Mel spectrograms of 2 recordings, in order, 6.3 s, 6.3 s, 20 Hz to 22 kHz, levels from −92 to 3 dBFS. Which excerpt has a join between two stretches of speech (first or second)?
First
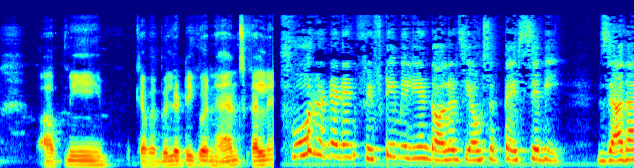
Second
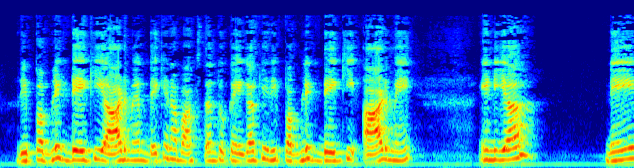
first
